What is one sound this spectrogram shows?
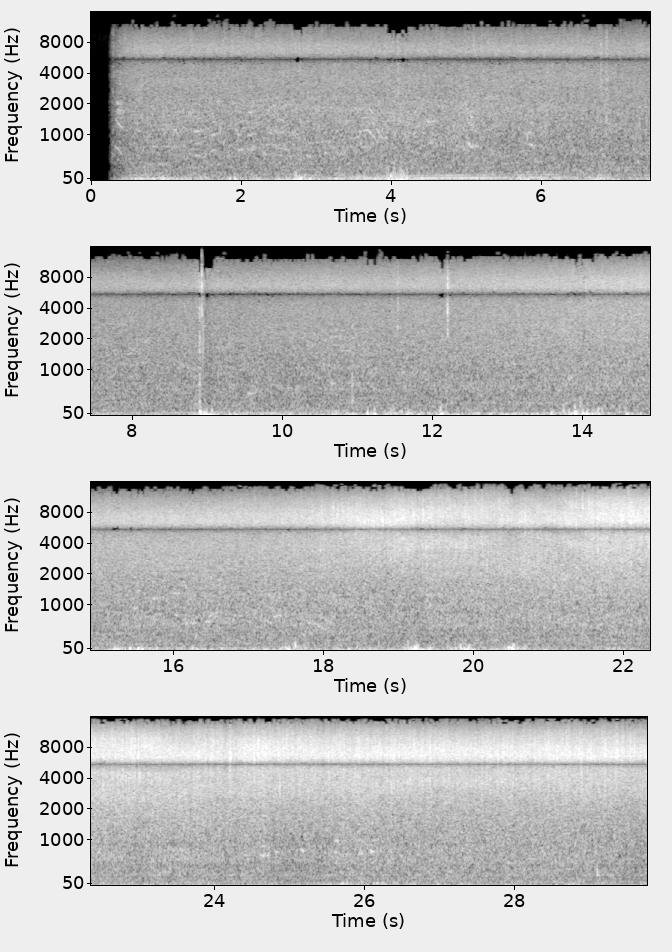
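Hot spring water rushes and splashes over rocks.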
